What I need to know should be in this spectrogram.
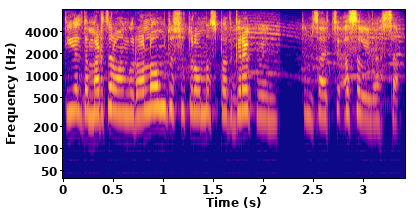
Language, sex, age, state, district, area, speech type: Kashmiri, female, 45-60, Jammu and Kashmir, Baramulla, rural, spontaneous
